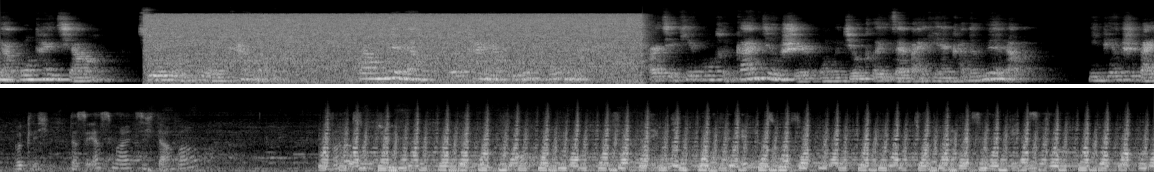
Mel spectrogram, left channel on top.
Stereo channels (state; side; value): different; both; correlation 0.00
